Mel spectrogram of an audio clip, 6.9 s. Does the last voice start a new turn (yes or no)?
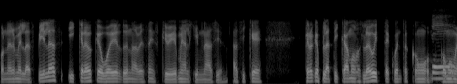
yes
